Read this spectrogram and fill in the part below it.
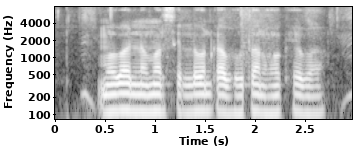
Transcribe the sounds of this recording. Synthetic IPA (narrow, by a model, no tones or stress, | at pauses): mobailnəməɾseloːnkabʱut̪anɦokɦeba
